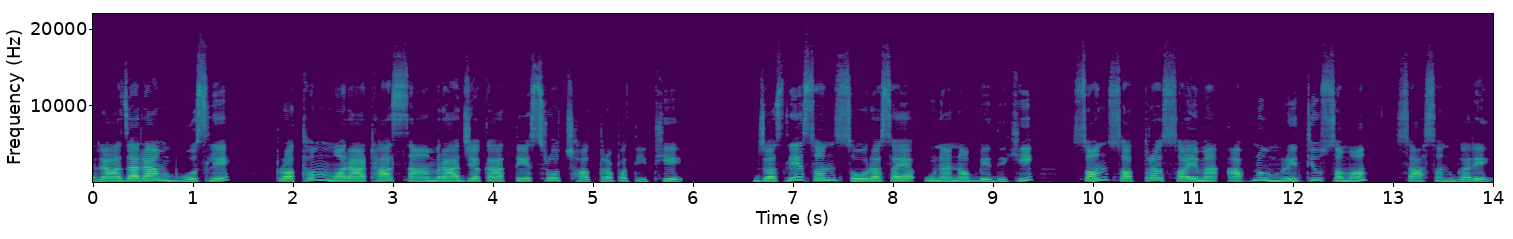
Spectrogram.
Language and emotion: Nepali, neutral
